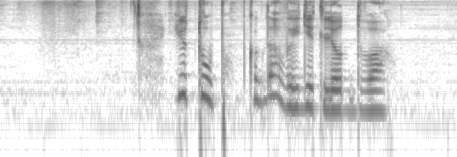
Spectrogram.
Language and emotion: Russian, sad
